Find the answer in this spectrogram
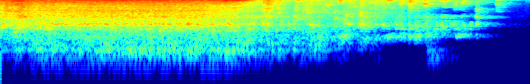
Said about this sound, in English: But before that, I need to fill up my bowl with water.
